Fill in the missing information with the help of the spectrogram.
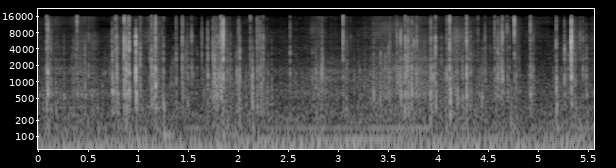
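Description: Both hands rub and crinkle the clear cellophane wrap across the front of a cardboard perfume box with their fingertips and short painted nails. The result is a dense run of bright, crisp crinkles and crackles with sharp, short-lived snaps and very little low end.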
